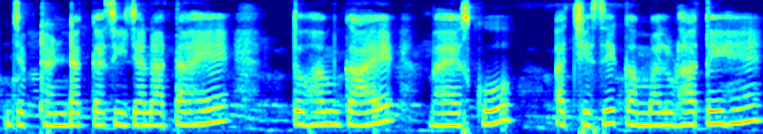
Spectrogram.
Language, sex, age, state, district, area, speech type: Hindi, female, 45-60, Uttar Pradesh, Hardoi, rural, spontaneous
